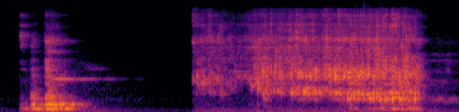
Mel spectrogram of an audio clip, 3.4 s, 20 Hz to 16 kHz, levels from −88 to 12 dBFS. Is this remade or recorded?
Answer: recorded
